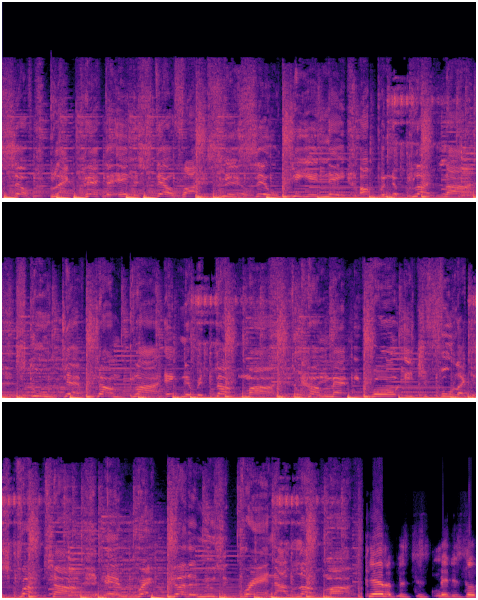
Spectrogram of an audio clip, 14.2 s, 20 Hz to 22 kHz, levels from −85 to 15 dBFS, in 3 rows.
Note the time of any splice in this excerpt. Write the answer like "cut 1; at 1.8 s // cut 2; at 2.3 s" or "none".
cut 1; at 13.0 s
